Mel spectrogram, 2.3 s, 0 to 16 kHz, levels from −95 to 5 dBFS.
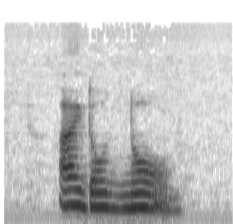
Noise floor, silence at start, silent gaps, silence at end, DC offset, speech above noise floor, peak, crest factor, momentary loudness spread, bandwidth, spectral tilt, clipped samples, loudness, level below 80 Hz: -57 dBFS; 0.6 s; none; 0.55 s; under 0.1%; 37 dB; -6 dBFS; 16 dB; 8 LU; 11 kHz; -7.5 dB/octave; under 0.1%; -21 LUFS; -58 dBFS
